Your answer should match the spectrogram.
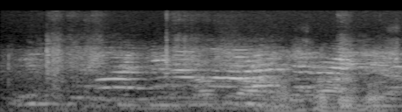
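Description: Children's voices, talking and calling out in overlapping bursts.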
